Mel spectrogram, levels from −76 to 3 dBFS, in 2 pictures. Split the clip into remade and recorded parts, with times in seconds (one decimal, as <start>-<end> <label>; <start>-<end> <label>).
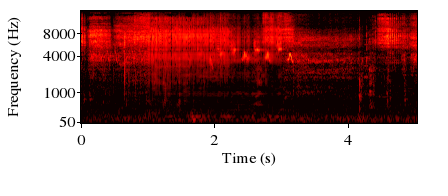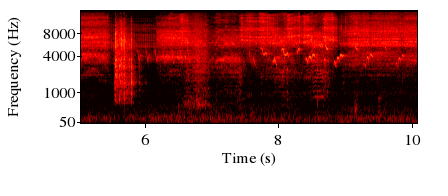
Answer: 0.0-1.0 recorded; 1.0-3.0 remade; 3.0-10.1 recorded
